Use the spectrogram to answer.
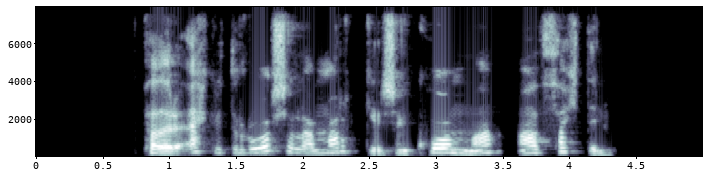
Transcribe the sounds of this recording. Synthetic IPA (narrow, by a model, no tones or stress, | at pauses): θaðɛɾɛhcɛr̥t̪rɔːsalɛɣamaɾcɪɾ̥sɛmkʰɔːmaː | ðθajht̪ɪnʏm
